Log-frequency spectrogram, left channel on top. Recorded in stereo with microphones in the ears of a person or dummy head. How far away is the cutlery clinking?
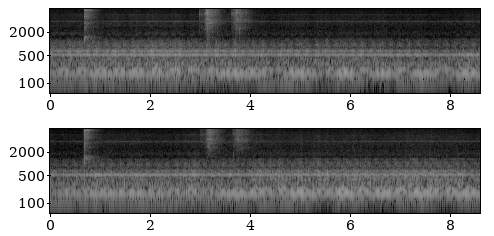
About 1.9 m.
